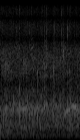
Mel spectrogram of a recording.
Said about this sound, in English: Oh, golf clap? Really? Come on.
